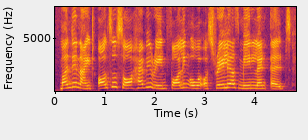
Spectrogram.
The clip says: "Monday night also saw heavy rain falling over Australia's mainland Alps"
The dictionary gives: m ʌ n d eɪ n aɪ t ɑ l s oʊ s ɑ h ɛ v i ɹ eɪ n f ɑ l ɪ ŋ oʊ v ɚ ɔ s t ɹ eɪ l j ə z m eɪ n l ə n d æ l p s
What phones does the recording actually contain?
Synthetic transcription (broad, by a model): m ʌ n d eɪ n aɪ t ɑ l s oʊ s ɑ h ɛ v i ɹ eɪ n f ɑ l ɪ ŋ oʊ v ɚ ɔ s t ɹ eɪ l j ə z m eɪ n l ə n d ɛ l p s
